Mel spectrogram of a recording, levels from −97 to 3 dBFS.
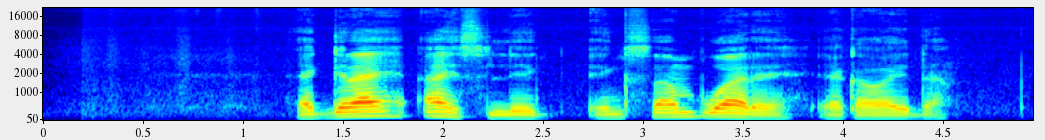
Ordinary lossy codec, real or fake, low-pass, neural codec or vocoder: none; real; none; none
